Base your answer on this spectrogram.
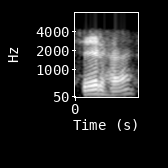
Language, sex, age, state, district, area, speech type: Hindi, male, 45-60, Bihar, Samastipur, urban, conversation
